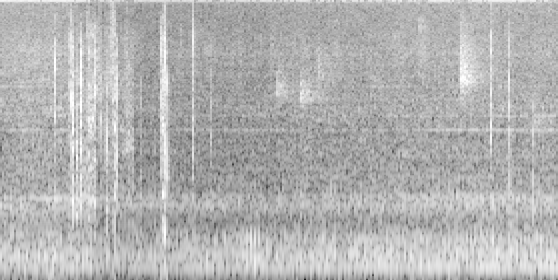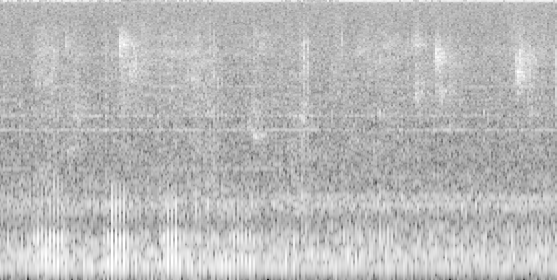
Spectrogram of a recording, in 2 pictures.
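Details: A pet cat named Pumpkin, right up against the camera, purring and meowing; a steady low rumbling purr runs throughout, with brief clicks and rustles from handling near the start and a few soft mid-pitched vocal bursts later.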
